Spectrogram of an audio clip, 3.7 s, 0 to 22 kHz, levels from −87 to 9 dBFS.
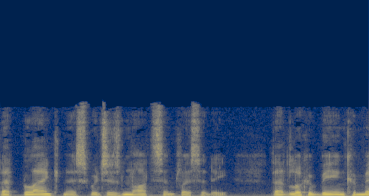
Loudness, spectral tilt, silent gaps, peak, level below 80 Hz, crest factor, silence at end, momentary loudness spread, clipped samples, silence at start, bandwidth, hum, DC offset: -16 LUFS; -5.5 dB/octave; none; -2 dBFS; -42 dBFS; 14 dB; 0 s; 10 LU; under 0.1%; 0 s; 11 kHz; none; under 0.1%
